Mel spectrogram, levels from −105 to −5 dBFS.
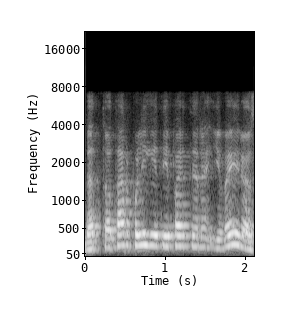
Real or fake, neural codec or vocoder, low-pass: real; none; 7.2 kHz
